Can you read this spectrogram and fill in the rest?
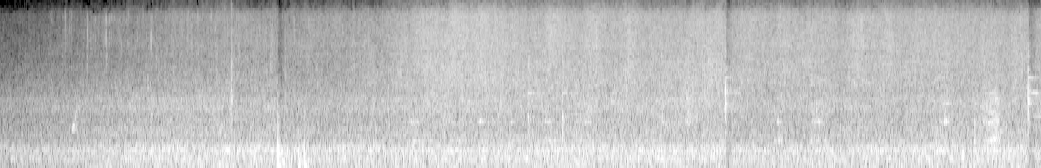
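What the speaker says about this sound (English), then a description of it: "You fry up all those spices a little bit." Spices sizzle steadily in olive oil in a pan while cooking a mushroom tagine, a continuous close frying hiss with a few faint stirring clicks and no talking.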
